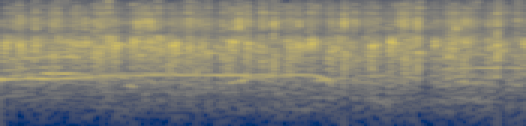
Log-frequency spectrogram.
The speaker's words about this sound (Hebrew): הבחור הנעים והמנעים, שאתם מוחאי כפיים לכולם, מי זה?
